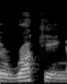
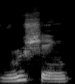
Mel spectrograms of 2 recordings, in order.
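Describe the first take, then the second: First: The middle consonant is a k sound. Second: The middle consonant is an sh sound. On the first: The speaker calls it wrong. "I'm saying it wrong" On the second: The speaker calls it right. "I guess it's pronounced ruching"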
